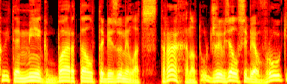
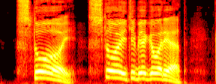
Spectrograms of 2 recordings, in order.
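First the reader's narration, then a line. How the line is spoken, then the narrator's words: Stranger shouting. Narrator (Russian): кричал незнакомец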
